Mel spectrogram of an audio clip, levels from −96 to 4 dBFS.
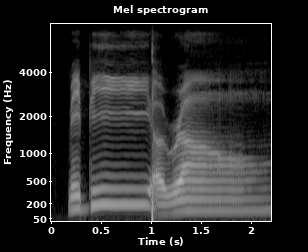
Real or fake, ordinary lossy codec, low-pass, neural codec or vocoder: real; Opus, 24 kbps; 7.2 kHz; none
